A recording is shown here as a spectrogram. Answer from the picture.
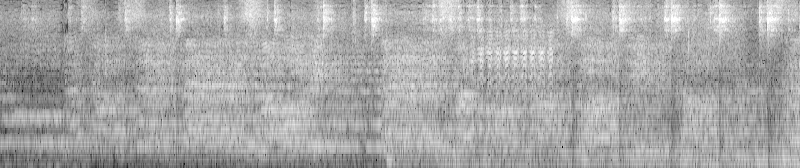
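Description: Soundtrack music: a choir singing over an instrumental backing, fading in at the start. A bass line and a regular beat come in about four seconds in.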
